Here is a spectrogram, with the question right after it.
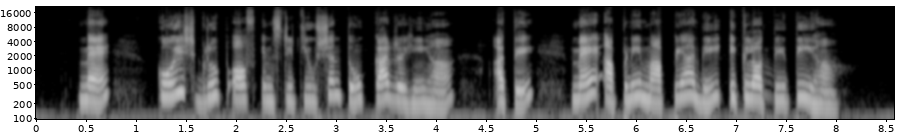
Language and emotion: Punjabi, neutral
